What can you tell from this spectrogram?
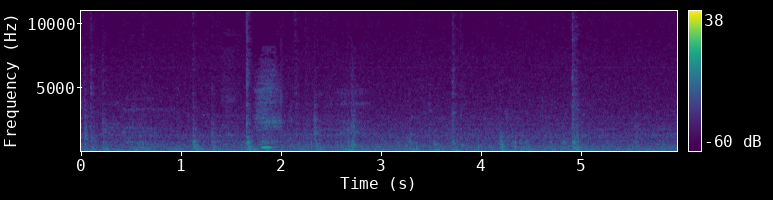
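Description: Faint, scattered clicks and knocks of someone working head-down inside a sailboat's bilge through an open floor hatch, rummaging at something below the floorboards.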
